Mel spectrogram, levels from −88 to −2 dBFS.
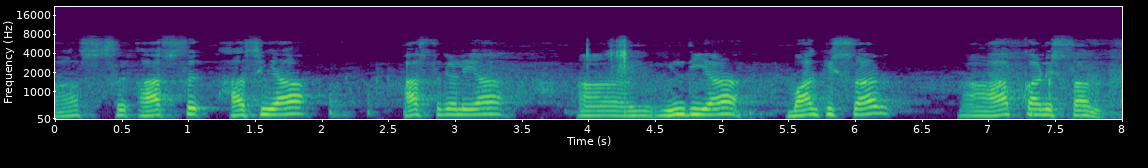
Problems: constant background noise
